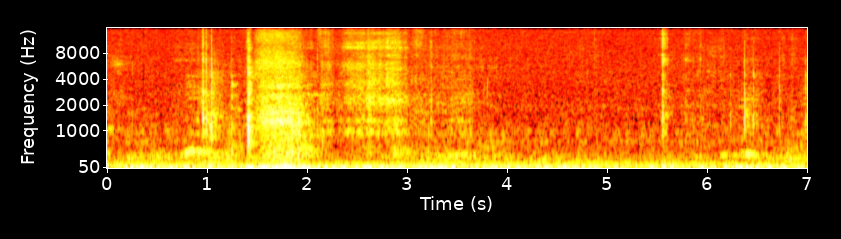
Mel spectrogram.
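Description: A wooden-handled carving knife cuts and scrapes a small, solid, light-colored wooden board, basswood-like, carved with an oak leaf in relief, held flat on a table by gloved hands. Quiet, crisp knife clicks and short bright scrapes sound over a steady low hum, with a louder, grainy scraping stroke near the two-second mark.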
